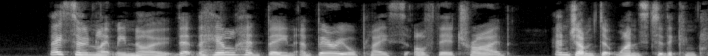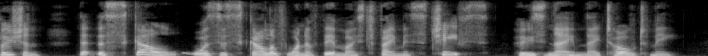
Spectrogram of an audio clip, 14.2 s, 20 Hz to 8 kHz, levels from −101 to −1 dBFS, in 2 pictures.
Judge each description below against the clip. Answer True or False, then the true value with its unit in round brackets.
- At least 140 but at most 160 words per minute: False (175 wpm)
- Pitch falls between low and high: False (200 Hz)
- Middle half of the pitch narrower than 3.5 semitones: False (5.1 semitones)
